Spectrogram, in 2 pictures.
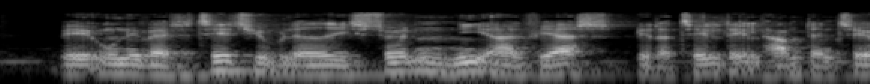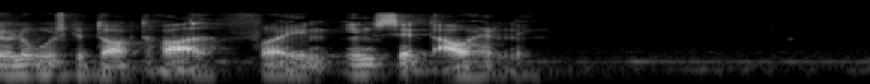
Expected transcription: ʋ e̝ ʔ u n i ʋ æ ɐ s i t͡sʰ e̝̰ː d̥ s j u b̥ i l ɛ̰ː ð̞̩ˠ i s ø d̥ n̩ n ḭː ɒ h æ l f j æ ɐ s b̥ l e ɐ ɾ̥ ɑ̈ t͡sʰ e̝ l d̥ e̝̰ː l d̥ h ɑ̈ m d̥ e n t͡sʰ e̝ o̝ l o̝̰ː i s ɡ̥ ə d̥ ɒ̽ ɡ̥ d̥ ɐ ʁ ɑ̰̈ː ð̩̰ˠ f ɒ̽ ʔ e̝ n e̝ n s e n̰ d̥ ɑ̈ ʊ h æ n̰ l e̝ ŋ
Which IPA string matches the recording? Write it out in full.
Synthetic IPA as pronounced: ʋ e̝ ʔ u n i ʋ æ ɐ s i t͡sʰ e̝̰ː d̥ s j u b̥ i l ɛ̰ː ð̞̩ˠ i s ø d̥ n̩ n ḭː ɒ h æ l f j æ ɐ s b̥ l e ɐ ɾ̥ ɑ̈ t͡sʰ e̝ l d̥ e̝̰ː l d̥ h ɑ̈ m d̥ e n t͡sʰ e̝ o̝ l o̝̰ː i s ɡ̥ ə d̥ ɒ̽ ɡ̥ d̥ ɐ ʁ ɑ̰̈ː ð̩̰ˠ f ɒ̽ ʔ e̝ n e̝ n s e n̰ d̥ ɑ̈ ʊ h æ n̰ l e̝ ŋ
